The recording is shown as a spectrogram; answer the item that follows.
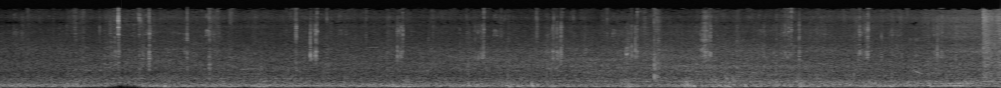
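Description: Steady low outdoor rumble of a parking lot, with faint footsteps on concrete pavement about once a second.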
